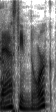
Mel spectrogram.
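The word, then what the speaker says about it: Gnasty Gnorc: But Nasty Nork, ooh, it's got a stink to it. I love that it's spelled with a G. Yeah, both Nasty and Nork are spelled with G's. Silent Oh my G's.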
